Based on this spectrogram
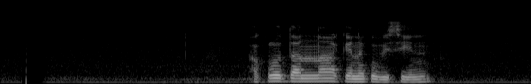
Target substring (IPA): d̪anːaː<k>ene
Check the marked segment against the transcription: correct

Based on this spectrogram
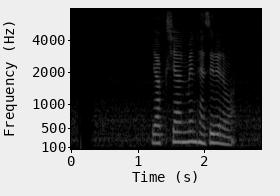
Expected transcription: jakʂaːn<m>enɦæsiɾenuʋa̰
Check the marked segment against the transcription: correct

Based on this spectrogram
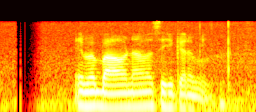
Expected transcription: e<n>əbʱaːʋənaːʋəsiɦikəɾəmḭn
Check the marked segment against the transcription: incorrect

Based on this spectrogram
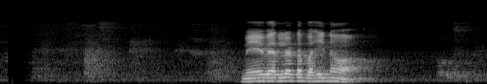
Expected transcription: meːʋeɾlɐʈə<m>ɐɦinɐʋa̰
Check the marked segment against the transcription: incorrect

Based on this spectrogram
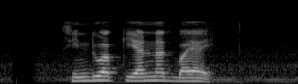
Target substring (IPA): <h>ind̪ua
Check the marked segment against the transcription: incorrect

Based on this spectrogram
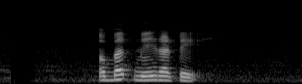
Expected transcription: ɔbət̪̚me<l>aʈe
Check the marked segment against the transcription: incorrect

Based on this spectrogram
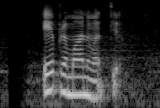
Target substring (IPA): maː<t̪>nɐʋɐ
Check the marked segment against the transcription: incorrect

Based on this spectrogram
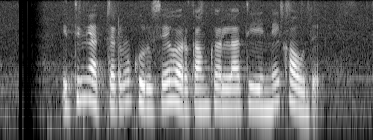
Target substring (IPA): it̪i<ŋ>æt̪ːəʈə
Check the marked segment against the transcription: correct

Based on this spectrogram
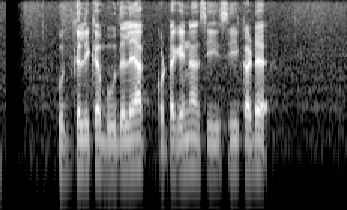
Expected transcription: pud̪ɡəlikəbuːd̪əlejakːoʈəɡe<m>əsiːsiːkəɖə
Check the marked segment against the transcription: incorrect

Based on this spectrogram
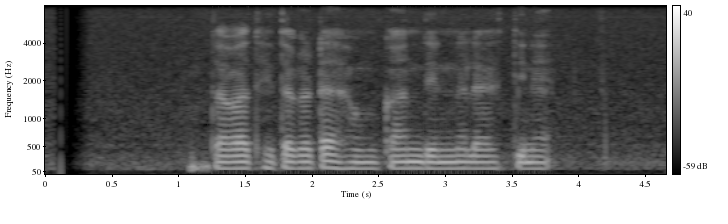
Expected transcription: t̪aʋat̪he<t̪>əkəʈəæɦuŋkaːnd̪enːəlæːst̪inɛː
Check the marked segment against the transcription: correct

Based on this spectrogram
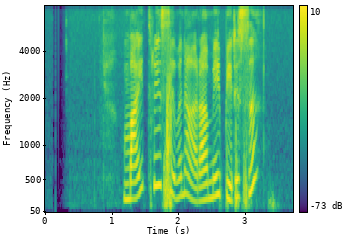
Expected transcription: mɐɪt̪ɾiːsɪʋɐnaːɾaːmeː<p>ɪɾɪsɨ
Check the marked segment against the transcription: correct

